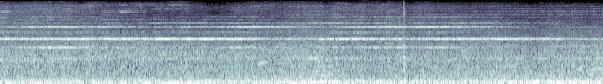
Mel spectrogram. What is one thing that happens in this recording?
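A freight train rumbles past close by with a steady roar.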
